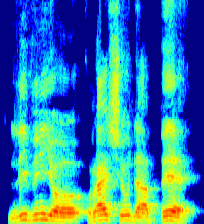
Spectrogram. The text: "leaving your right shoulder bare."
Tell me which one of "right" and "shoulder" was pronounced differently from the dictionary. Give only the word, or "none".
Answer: shoulder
